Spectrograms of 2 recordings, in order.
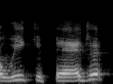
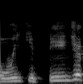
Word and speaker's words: Wikipedia: Existe a Wikipédia, a Wikipedia, como queiram pronunciar, e existe a Wikitheosophy, que é especificamente sobre teosofia.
